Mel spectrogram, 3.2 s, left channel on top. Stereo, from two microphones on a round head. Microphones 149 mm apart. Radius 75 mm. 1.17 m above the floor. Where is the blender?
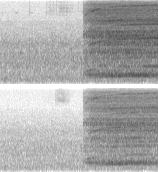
20° left (ahead or behind), 0.8 m.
